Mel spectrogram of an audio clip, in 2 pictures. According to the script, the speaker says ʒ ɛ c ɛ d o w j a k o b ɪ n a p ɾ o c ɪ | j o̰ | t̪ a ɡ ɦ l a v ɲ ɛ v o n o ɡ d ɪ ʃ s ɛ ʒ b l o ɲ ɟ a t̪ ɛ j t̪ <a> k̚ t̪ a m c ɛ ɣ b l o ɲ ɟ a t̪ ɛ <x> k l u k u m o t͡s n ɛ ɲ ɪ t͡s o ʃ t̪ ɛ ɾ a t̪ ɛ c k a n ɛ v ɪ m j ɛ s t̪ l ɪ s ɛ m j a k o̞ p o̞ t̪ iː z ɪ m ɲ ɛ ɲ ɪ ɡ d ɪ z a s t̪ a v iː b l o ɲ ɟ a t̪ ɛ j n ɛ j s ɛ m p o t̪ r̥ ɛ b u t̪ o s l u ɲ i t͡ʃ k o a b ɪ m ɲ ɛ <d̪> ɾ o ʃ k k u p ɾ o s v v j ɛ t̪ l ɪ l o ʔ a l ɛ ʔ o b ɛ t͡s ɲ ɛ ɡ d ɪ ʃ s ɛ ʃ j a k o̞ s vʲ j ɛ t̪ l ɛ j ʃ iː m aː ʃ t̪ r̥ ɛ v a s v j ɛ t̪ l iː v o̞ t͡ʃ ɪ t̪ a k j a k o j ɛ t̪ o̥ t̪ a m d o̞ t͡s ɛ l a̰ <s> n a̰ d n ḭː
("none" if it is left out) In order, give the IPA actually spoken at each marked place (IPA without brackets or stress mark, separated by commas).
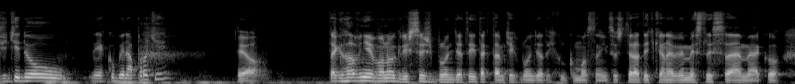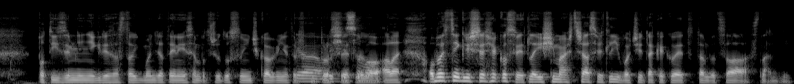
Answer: a, x, t̪, s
